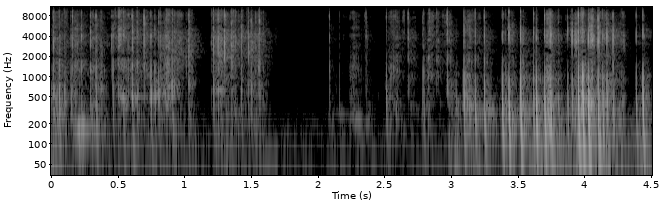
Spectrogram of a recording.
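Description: Long pink fingernails rapidly tap and scratch a small fake plastic lemon held in both hands. The result is a dense, bright patter of crisp clicks and crinkly, tearing-like scrapes, with a brief silent pause in the middle before the quick tapping resumes.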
